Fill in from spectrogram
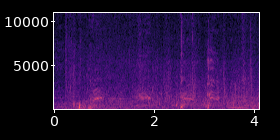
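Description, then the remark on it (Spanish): Rough ocean water surges and crashes in a steady, moderately loud wash, with a few sharper splashes breaking through the continuous roar. “pero hacia él vino una ola tan furiosa que lo hundió.”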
